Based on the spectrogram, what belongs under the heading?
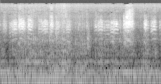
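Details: Zebra finches, described as funny and very happy, giving a stream of short nasal, harmonic-rich calls with several bursts overlapping, over a steady low hum.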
